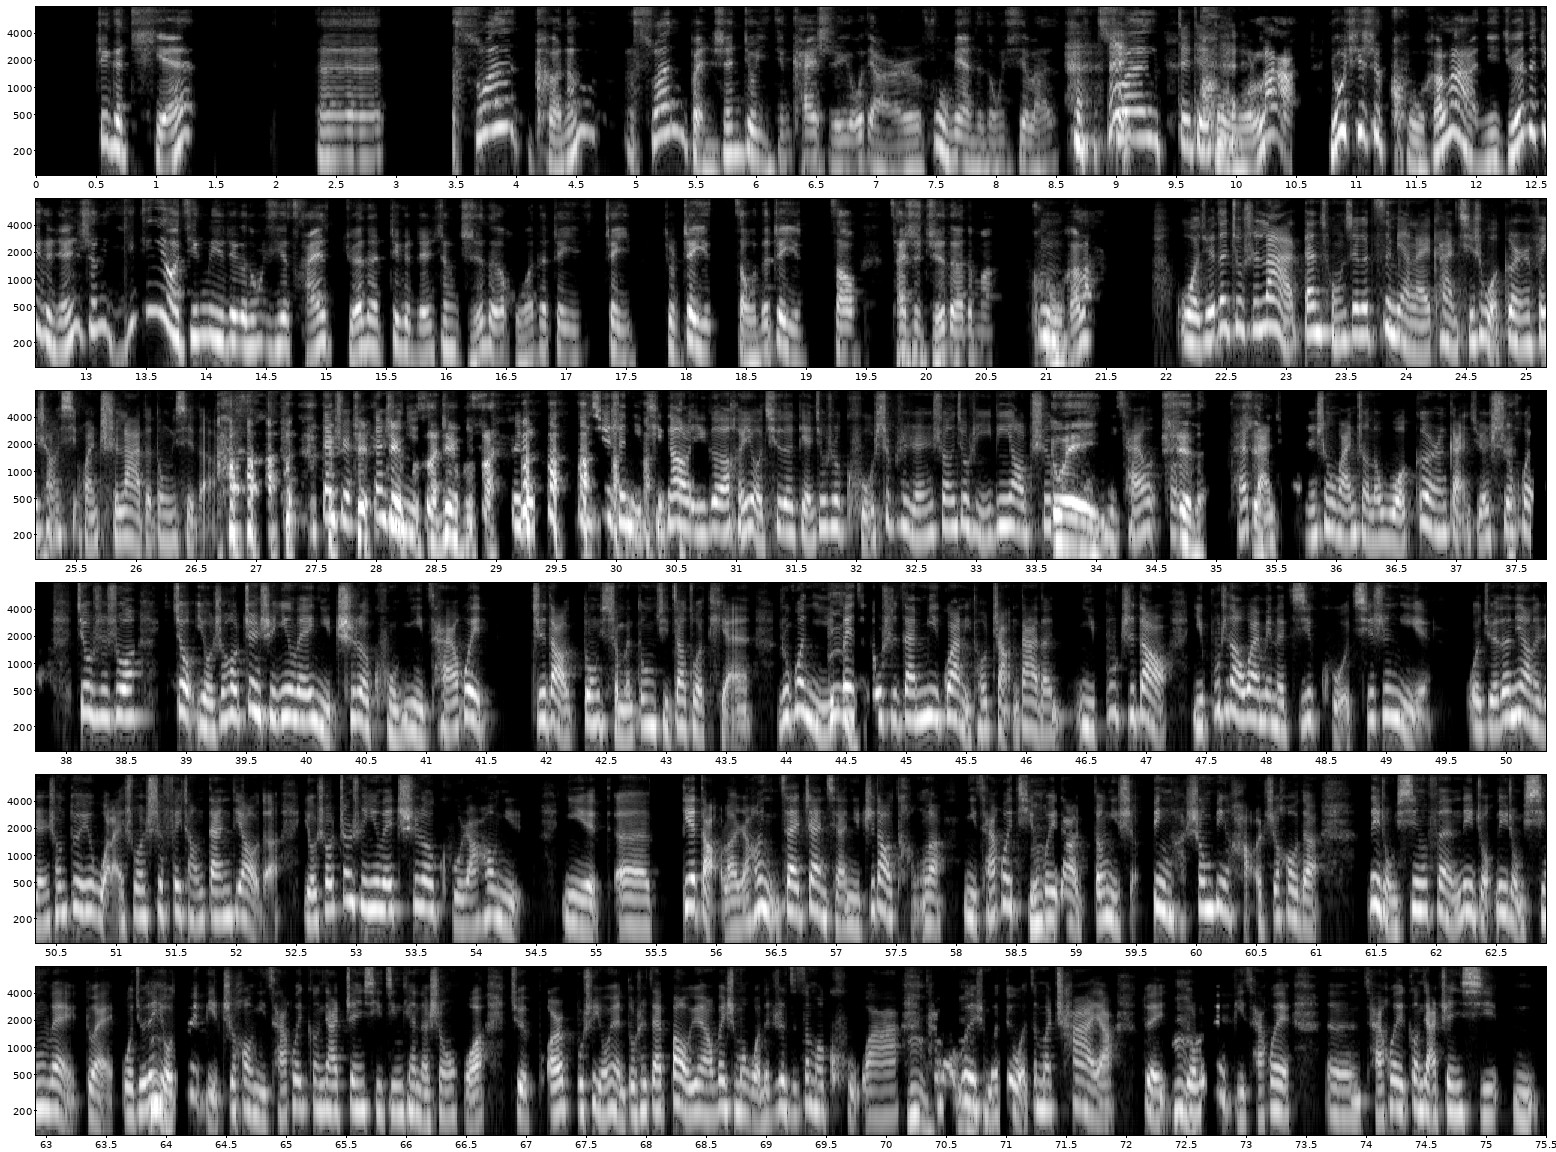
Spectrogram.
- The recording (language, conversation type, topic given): Chinese, podcast, 能跟我说说你从四季中学到了哪些东西吗？
- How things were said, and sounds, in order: laugh; laughing while speaking: "对 对 对"; laugh; laughing while speaking: "这 这不算 这不算"; laugh; other background noise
